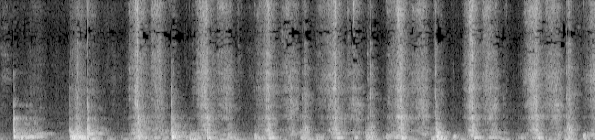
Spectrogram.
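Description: A knife chops through onion against a wooden board in quick, repeated taps.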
